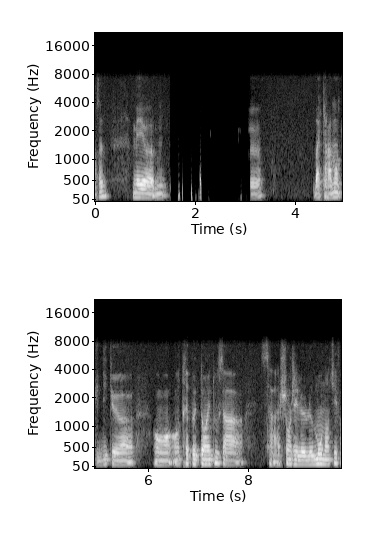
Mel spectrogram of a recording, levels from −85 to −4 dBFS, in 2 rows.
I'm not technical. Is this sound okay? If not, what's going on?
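No. Speech suppressed in double talk, from 1.5 to 3.12 s: the voice is turned down for most of that stretch. Likely cause: both sides spoke at once, and the call's echo canceller, unable to tell this voice from loudspeaker echo, turned everything down.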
